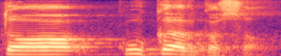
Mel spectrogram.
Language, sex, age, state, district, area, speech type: Goan Konkani, male, 60+, Goa, Tiswadi, rural, spontaneous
